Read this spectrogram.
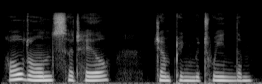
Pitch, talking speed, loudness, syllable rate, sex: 185 Hz, 160 wpm, -18 LUFS, 4.1 syllables/s, female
